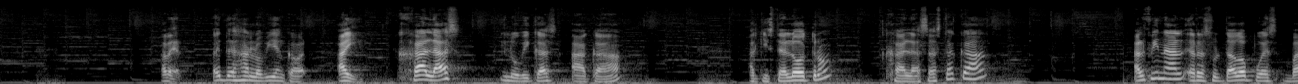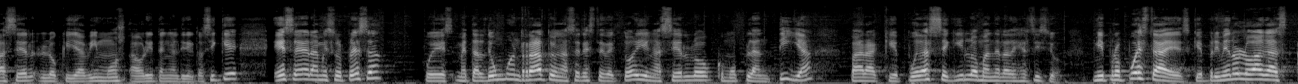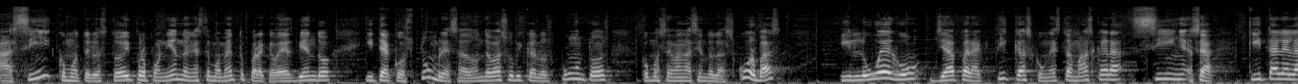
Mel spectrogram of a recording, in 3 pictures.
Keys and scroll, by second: 1.5 ctrl+z, 6.6 space, 12.4 space, 12.8 v, 14.1 Delete, 14.9 space.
